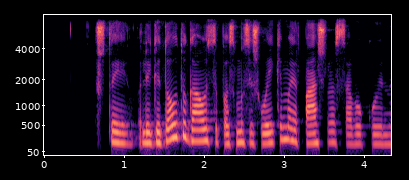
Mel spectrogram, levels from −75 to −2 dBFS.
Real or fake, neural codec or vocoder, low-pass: real; none; 7.2 kHz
